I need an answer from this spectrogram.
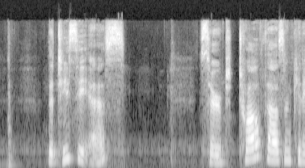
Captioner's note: speaking FRENCH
